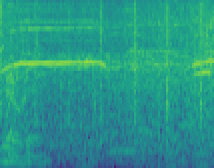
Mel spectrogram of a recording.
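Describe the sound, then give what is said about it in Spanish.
A large bullring crowd claps while loud, sustained high-pitched whistles cut through the noise, a divided reaction as the first bull of the afternoon is dragged out. A voice briefly talks over the start of the clamor. “Palmas y pitos, fuerte división de opiniones diría yo para este medallista que ha abierto la tarde”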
